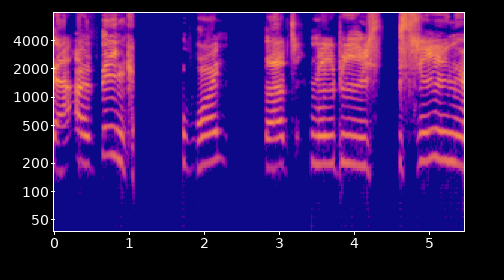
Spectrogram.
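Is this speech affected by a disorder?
Yes: cerebral palsy.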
